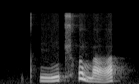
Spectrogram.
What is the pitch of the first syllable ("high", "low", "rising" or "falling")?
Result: rising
